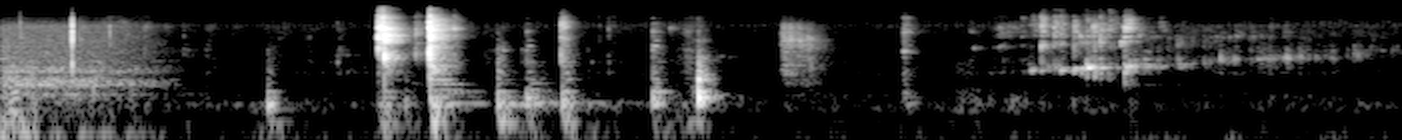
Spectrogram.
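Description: Faint knocks of a drink can and glass being handled and set down on a wooden table, then Asahi Dry Zero poured from the can into a glass near the end.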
